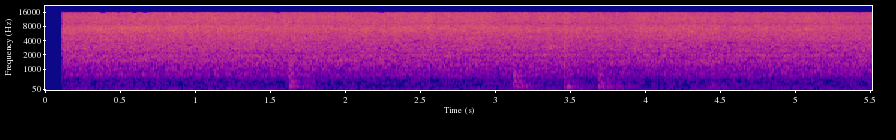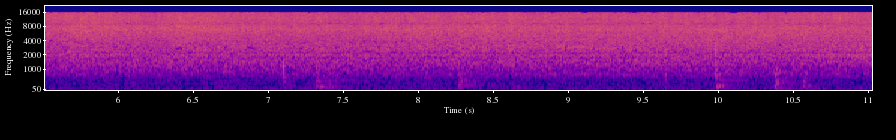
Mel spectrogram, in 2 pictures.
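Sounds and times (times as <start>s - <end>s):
meat sizzling in a frying pan: 0.1s - 11.0s.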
